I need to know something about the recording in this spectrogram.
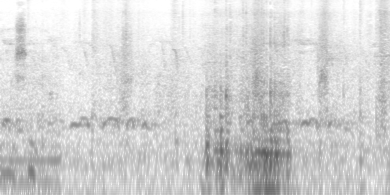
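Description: A walking cane taps on stone paving.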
